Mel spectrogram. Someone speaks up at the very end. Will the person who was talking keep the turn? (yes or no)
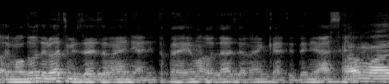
no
